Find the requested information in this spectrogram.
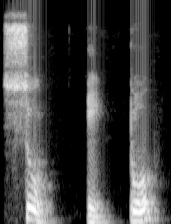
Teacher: Dans les deux cas, au niveau graphique, le T est présent et donc la syllabe devrait être la rigueur entravé, mais c'est la prononciation qui compte. Et donc, dans la prononciation, le T n'est plus prononcé et la syllabe est libre. D'où le fait que le O se ferme. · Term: O fermé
